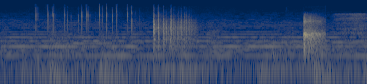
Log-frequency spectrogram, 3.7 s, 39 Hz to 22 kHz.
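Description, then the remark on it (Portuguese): Dice are rolled for an axe attack in a tabletop role-playing game, scoring 22: they rattle and clatter across a surface in a run of light, quick clicks followed by two sharper bursts of tumbling, with no voices over them. “Beleza, rola aí. Dependendo do resultado, você consegue.”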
